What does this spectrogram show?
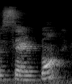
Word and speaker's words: serpent: So serpent, T, we will not pronounce.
